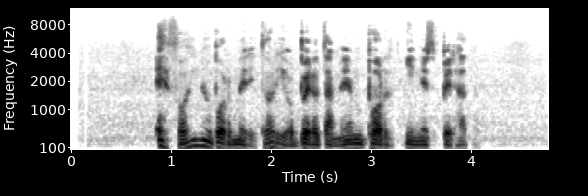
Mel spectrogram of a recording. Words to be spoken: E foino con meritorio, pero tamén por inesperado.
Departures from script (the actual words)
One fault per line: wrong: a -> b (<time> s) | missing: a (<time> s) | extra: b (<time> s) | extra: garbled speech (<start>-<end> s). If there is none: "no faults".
wrong: con -> por (1.4 s)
